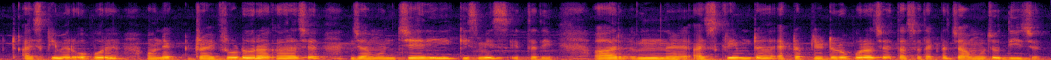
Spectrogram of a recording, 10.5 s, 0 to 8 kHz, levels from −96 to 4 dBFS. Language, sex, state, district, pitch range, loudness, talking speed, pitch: Bengali, male, West Bengal, Kolkata, 145-180 Hz, -15 LUFS, 165 wpm, 160 Hz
